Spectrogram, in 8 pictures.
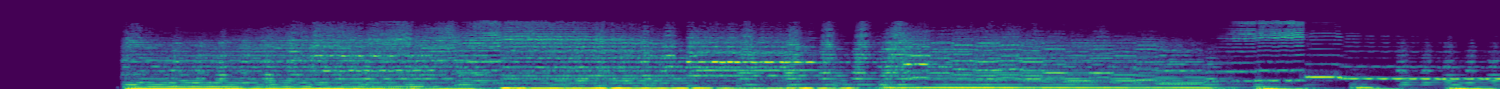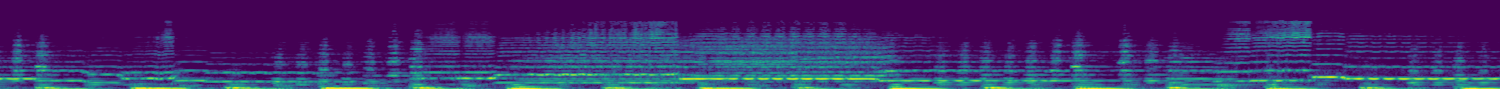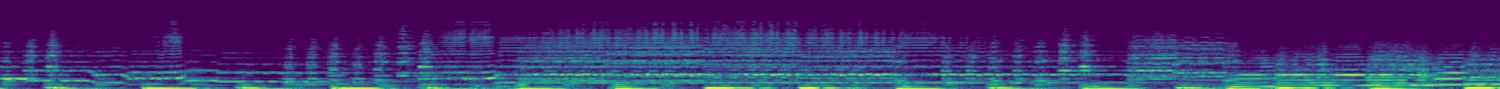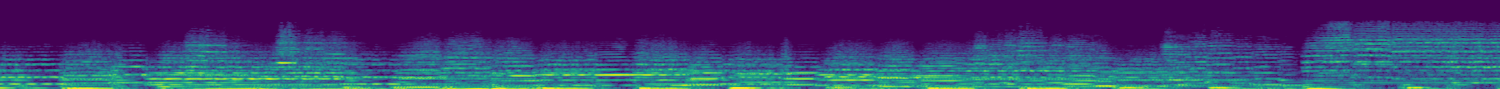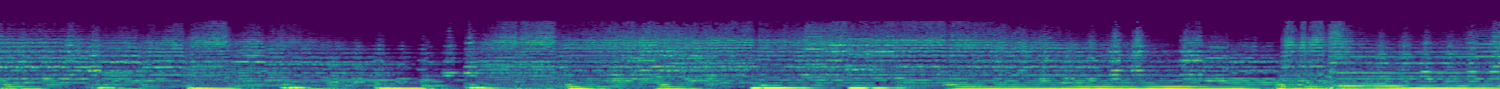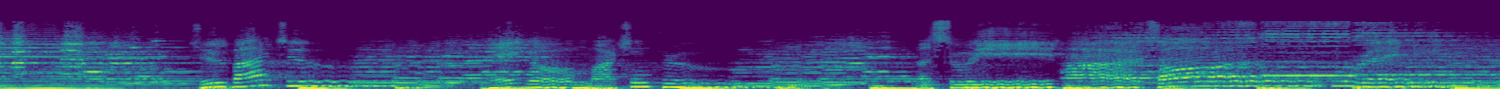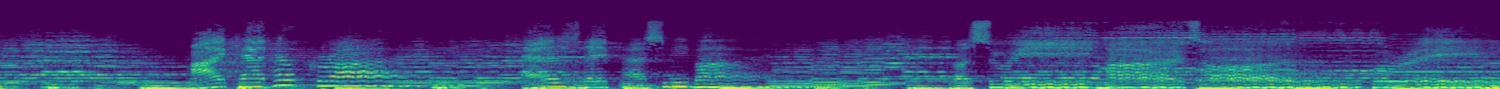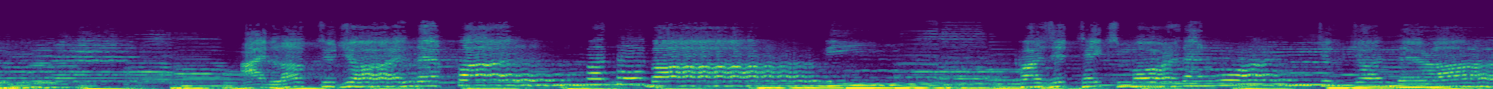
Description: the smooth vibrato of the saxophones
